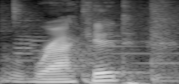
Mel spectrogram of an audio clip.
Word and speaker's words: RQT: paddle is literally called the rqt which is pronounced racket this paddle got its name rightfully so with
